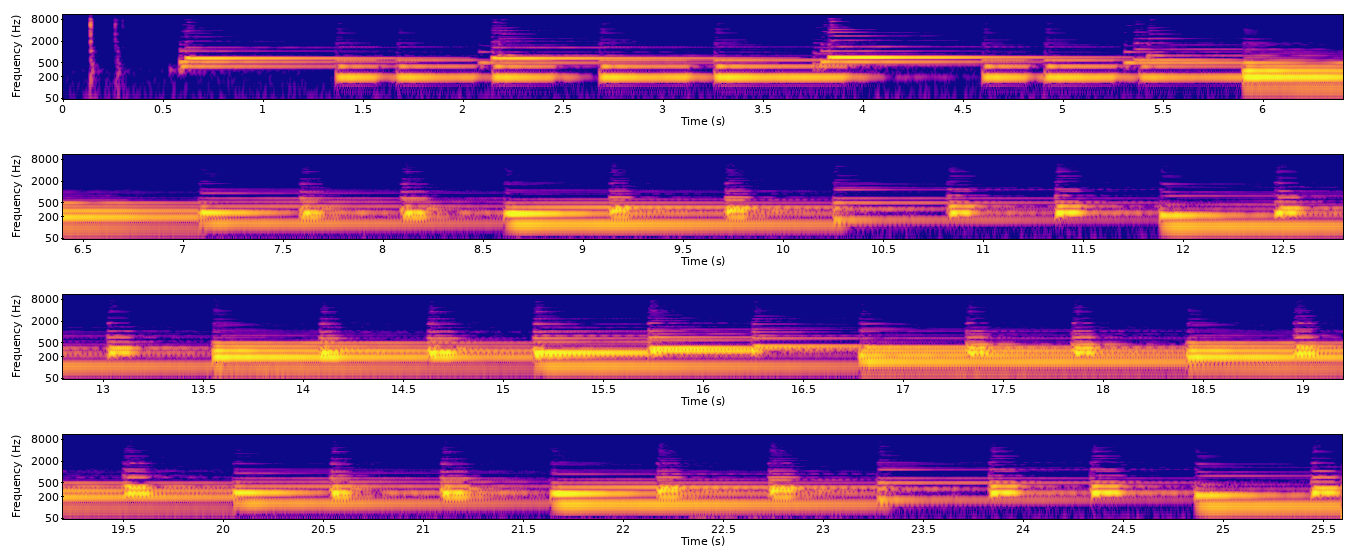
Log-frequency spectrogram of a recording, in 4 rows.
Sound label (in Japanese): エーデルワイス③（伴奏のみ）; 成隣小学校 WEB音楽室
